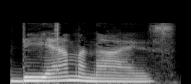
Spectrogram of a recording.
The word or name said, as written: deaminization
